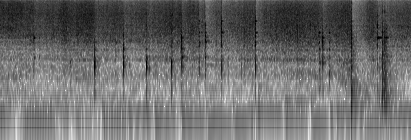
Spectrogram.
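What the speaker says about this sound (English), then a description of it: "Let's get started with some olive oil in the pan and the onion" Chopped onion sizzling in olive oil in a pan, a loud continuous fry with repeated scraping and clinking strokes as it is stirred.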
